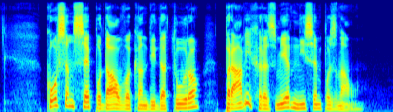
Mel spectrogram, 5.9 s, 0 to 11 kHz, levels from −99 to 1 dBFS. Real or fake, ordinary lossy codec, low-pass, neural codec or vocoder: real; none; 9.9 kHz; none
